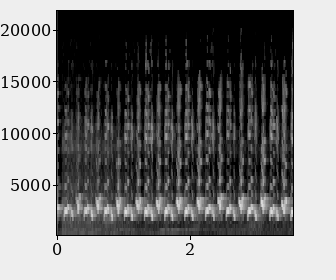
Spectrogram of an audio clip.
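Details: Yellow-vented bulbul giving a fast ropel variasi run, meant to make other bulbuls answer: rapid, evenly spaced bubbly chirps repeating roughly three times a second, high and bright, with faint background noise.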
